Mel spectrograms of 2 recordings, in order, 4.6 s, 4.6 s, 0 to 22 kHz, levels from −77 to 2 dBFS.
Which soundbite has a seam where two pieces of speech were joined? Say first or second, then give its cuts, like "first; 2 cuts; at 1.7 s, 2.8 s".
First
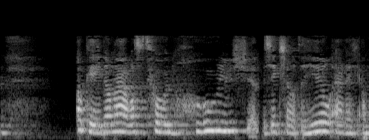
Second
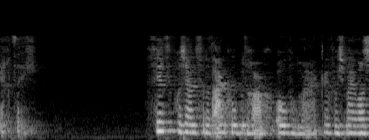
first; 1 cut; at 3.2 s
